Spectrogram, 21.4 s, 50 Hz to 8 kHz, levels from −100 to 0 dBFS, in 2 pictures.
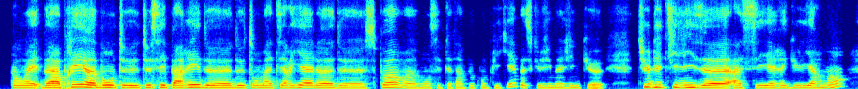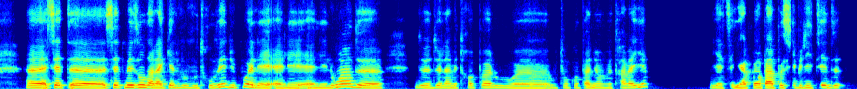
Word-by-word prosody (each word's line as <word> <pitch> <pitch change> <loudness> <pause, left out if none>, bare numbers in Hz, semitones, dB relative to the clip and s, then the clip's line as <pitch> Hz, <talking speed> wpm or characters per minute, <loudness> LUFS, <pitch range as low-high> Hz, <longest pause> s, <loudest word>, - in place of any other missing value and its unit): Ouais, 195 -1 0
bah 190 -1 +6
après, 235 +7 +4
heu, 205 -2 +9
bon, 205 +1 +6
te 195 0 +1
séparer 205 +1 +4
de 185 -3 +2
de 195 +1 +1
ton 200 +1 -6
matériel, 195 +1 +1
heu, 185 -1 +2
de 180 -1 -3
sport, 215 +4 0
heu, 175 -1 -4
bon, 180 +1 -9
c'est 185 +1 -14
peut-être 175 0 -12
un 175 - -7
peu 185 +1 -13
compliqué. 180 - -9
Parce 205 -9 -8
que 190 - -10
j'imagine 180 +1 -8
que - - -7 0.4
tu 250 0 +2
l'utilises, 215 -2 +1
heu, 185 -2 +7
assez 190 0 -1
régulièrement, 195 +7 -4 0.5
heu, 185 -1 +3
cette, 200 -1 0
heu 180 -2 +3
cette 205 0 -2
maison 210 +1 +5
dans 200 -2 +1
laquelle 175 +2 -1
vous 195 0 -9
vous 185 0 -10
trouvez, 190 +8 -5
du 210 -3 -8
coup, 260 +5 -2
elle 190 -5 -1
est 170 - -3
elle 170 0 -3
est 160 - -7
elle 170 0 -5
est 170 - -8
loin 255 +7 0
de 180 -6 0 0.4
de 185 -2 -7
de 190 +2 -7
la 180 -1 -7
métropole 185 +1 -8
où, 175 -2 -10
heu, 165 -1 -6
ou - - -16
ton 175 +2 -16
compagnon 175 0 -10
veut 170 - -12
travailler? 180 +10 -6 0.8
Il 185 - -17
y - - -7
a 175 - -6
s 170 - -17
il - - -11
y 165 - -1
a 170 - -1
peu 180 +2 -2
pas 180 0 +3
possibilité 190 0 -5
de 185 -1 -10
190 Hz, 200 wpm, -20 LUFS, 180-205 Hz, 0.8 s, heu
